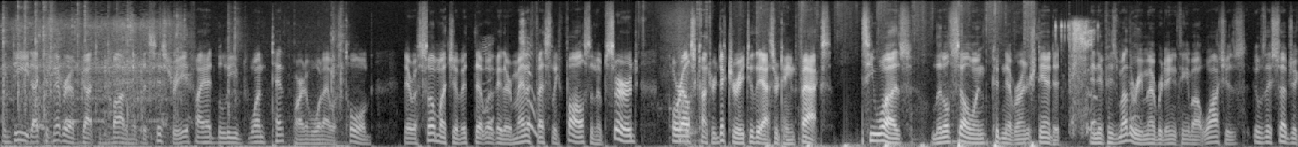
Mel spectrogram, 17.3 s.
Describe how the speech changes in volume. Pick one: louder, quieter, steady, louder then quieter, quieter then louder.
louder then quieter.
